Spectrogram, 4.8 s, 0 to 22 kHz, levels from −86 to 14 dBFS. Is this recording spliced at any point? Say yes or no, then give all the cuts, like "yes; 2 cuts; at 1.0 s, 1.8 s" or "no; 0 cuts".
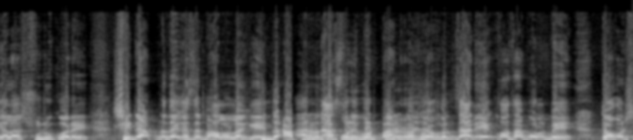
no; 0 cuts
